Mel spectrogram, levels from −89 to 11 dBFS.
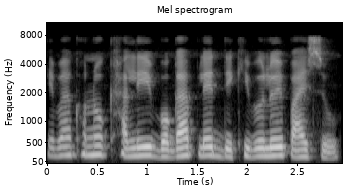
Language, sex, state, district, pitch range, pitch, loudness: Assamese, female, Assam, Kamrup Metropolitan, 170-200 Hz, 190 Hz, -17 LUFS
